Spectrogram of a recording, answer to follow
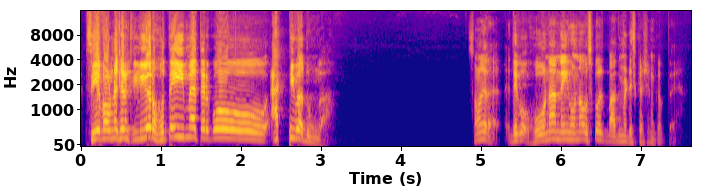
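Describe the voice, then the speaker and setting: Lively high-voiced Indian male lecturer. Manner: lively, acts out students and parents in mock dialogue. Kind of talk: classroom lecture.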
